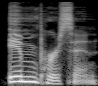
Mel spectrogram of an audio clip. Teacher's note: Like in the phrase in person, the N is often pronounced as an M sound, imperson because the P in person is also made with the lips. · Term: assimilation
